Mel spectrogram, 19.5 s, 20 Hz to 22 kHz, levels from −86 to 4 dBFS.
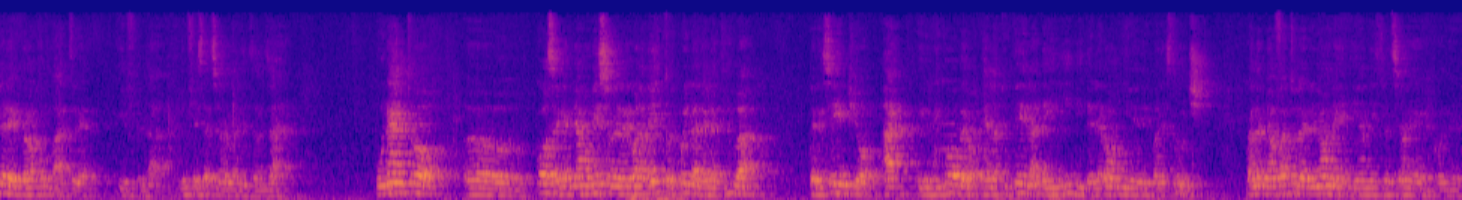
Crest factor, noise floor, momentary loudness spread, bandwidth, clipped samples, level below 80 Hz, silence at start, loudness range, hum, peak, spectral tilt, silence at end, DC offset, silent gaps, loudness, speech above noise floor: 18 dB; -55 dBFS; 14 LU; 17 kHz; under 0.1%; -54 dBFS; 0 s; 8 LU; none; -14 dBFS; -5.5 dB/octave; 0 s; under 0.1%; none; -33 LUFS; 23 dB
